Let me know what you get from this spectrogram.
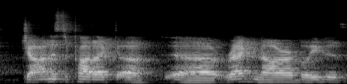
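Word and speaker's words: Rhaegar: the episodes that John is the product of Ragnar believe is how you say his name which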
